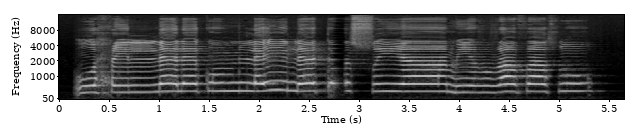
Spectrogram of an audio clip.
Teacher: इस रा को मोटा भी रखना है, रफ़सु, क्योंकि राय मुशद्ददा के ऊपर क्या है, जबर है।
